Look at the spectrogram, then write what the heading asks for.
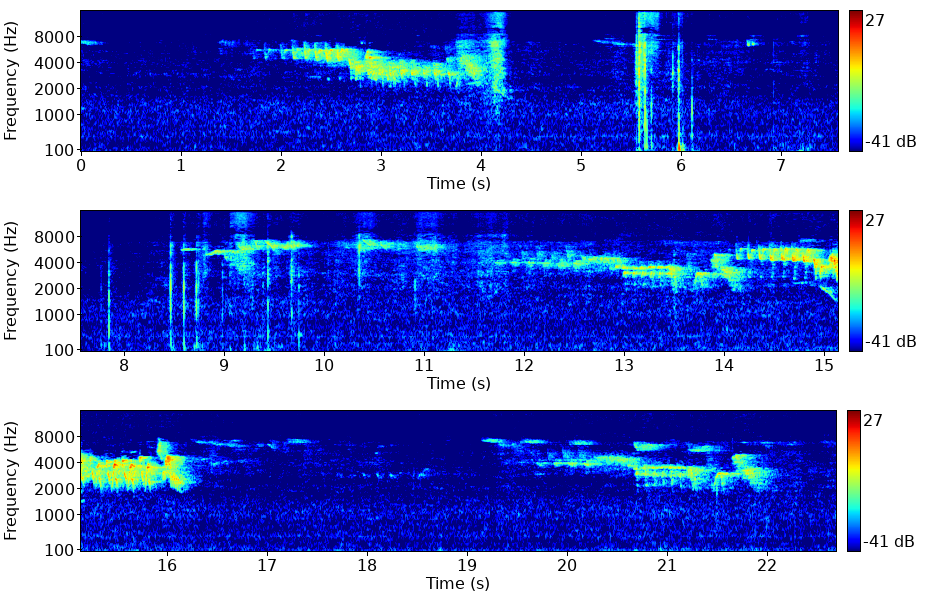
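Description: A songbird singing three phrases of fast, falling trills. A few sharp knocks come through as well, the loudest about six seconds in.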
